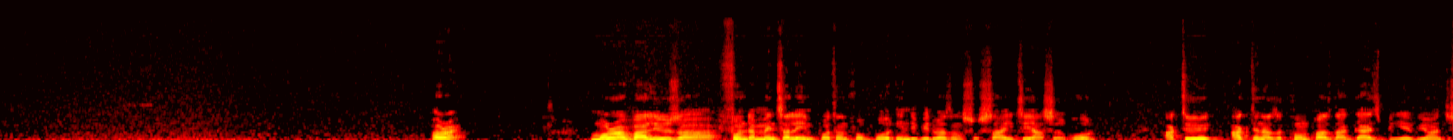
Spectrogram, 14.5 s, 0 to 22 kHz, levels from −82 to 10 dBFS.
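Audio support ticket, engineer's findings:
Speech throughout; background dropped, broken into twinkling specks. Overdone noise removal: suppressor set too strong, gating bands near noise estimate, quiet voice detail lost.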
